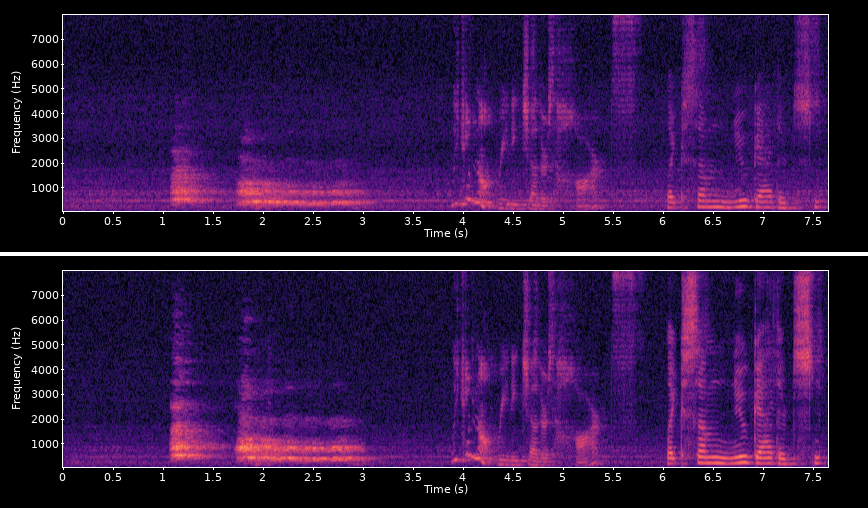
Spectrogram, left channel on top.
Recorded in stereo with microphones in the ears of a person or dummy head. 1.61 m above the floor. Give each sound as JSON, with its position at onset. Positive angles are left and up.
{"t": 1.1, "sound": "a dog barking", "side_deg": -65, "distance_m": 4.0}
{"t": 3.9, "sound": "a woman speaking", "side_deg": -20, "distance_m": 2.5}
{"t": 6.0, "sound": "a woman speaking", "side_deg": -50, "distance_m": 0.9}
